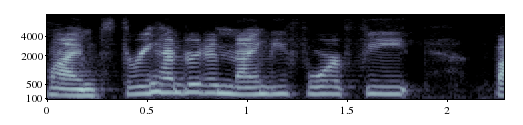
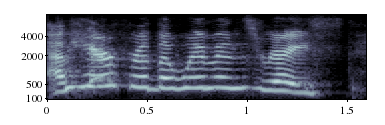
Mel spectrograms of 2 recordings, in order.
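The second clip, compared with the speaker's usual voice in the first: very high, shrill, loud rallying cheer scream; 12 semitones higher, 8 dB louder than usual. Retelling a race, re-enacting screaming: imitating own screaming. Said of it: "I kept screaming".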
